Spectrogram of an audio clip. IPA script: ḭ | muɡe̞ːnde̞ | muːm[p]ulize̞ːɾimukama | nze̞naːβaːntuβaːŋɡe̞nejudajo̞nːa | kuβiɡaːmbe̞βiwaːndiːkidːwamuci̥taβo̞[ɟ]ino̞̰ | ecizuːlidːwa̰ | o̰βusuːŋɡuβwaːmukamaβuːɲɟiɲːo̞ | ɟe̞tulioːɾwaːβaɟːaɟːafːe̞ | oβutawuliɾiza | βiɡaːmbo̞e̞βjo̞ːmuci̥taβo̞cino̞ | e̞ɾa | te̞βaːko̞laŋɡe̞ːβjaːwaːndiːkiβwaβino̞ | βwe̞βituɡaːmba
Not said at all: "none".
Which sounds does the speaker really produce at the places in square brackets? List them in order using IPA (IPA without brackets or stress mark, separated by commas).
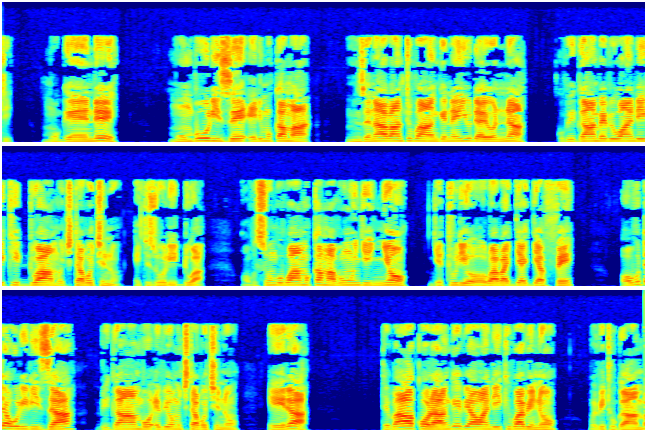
b, c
